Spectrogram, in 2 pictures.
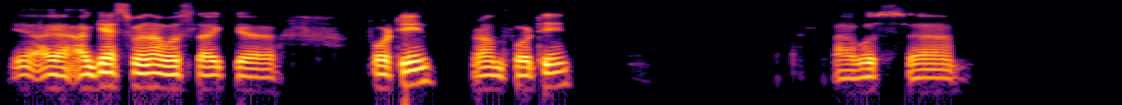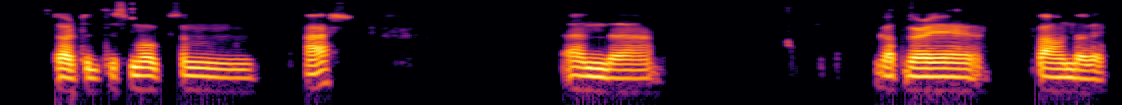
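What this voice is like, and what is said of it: Foreign accent, possibly Dutch. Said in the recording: “Can we assume from the accent that it was like Dutch coffee shop kind of hash times?”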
